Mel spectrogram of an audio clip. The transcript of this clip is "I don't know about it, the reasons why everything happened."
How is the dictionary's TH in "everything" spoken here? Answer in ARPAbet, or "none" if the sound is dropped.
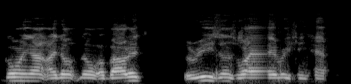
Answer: TH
